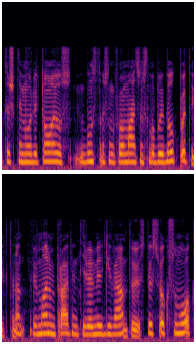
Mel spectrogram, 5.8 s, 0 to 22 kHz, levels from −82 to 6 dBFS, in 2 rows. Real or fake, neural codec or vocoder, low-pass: fake; autoencoder, 22.05 kHz, a latent of 192 numbers a frame, VITS, trained on many speakers; 7.2 kHz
